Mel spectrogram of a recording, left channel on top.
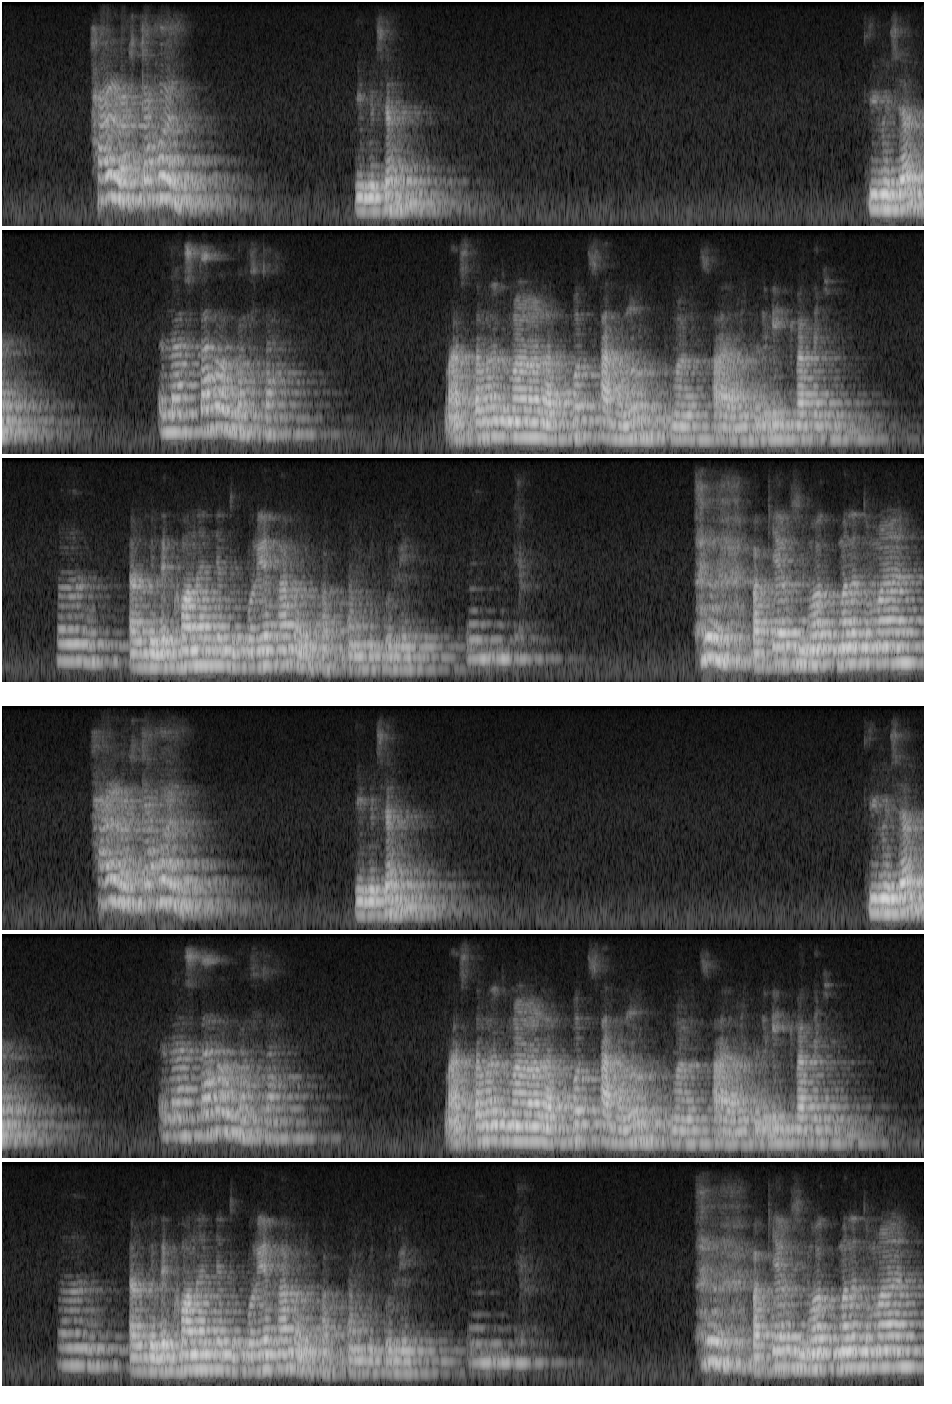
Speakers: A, on the left; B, in the centre.
A: ভাল ৰাস্তা হ'ল
B: কি কৈছা কি কৈছা
A: নাস্তা হ'ল নাস্তা
B: নাস্তা মানে তোমাৰ ৰাতিপুৱা চাহ খালো তোমাৰ চাহ আৰু তেনেকে কিবা খাইছো।
A: উম।
B: আৰু বেলেগ খোৱা নাই এতিয়া দুপৰীয়া খাম আৰু ভাত খাম দুপৰীয়া।
A: উম উম আহ
B: বাকী আৰু জিমত মানে তোমাৰ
